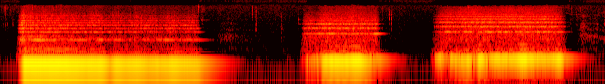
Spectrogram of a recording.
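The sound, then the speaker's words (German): Someone blows across three beer bottles, making three breathy, hollow hoots: a long low one, then two shorter ones each a little higher. The hoots are loud, with no talking. “Ich habe vor mir drei Bierflaschen, die pfeifen auch.”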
